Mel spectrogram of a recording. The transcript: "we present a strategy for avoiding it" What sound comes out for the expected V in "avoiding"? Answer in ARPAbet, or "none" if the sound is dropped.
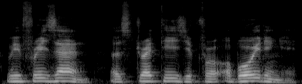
B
